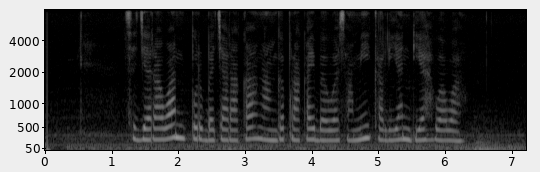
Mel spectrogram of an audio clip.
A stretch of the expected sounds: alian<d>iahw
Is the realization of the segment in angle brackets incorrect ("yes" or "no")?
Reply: no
